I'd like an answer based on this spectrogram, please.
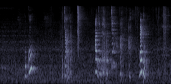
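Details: Male German Shepherd playing on his own while his owners are not around gives a few sharp, squeaky yips and whimpers, brief and uneven, with short silences between them.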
